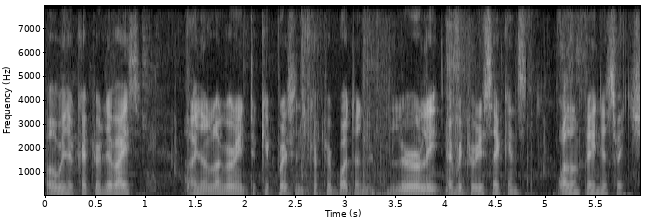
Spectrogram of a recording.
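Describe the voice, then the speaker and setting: A man talks at a very fast pace with a non-native accent. His intonation is fairly even. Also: fairly high pitch for a man. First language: not English. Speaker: gaming YouTuber. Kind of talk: video commentary.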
